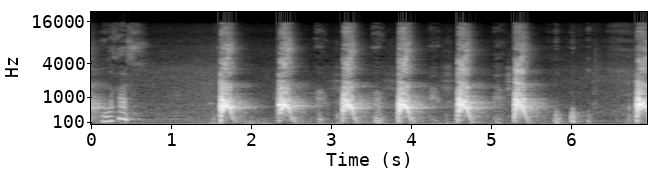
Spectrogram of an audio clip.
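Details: Medium-sized dog barking on command, brief human speech first, then six forceful barks roughly every three-quarters of a second, each short and bright.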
